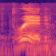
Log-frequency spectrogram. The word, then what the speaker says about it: Bride: Brid, not Bride, I know it's spelled that way.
